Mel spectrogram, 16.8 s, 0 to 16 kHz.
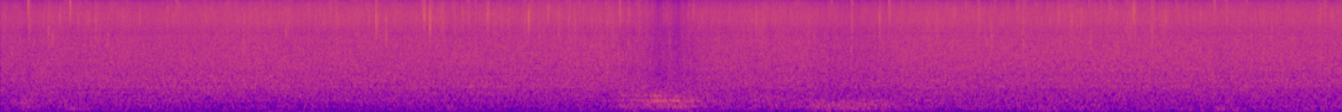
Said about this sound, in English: So, as an example, here's a recording that I did of a thunderstorm outside my kitchen window in the summer of 2020.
